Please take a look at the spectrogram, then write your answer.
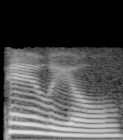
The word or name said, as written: paleal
